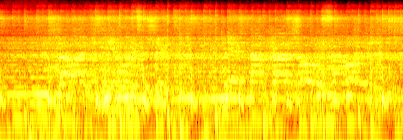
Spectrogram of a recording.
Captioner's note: broadcast is being played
